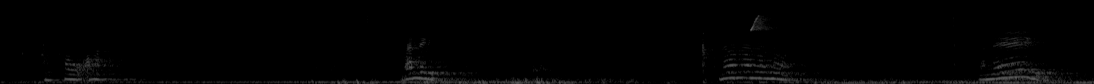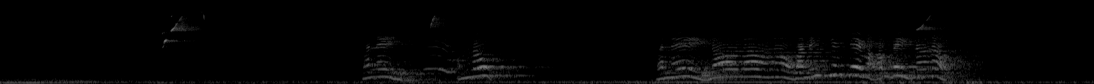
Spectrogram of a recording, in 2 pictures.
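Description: A woman speaks calmly and softly nearby.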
